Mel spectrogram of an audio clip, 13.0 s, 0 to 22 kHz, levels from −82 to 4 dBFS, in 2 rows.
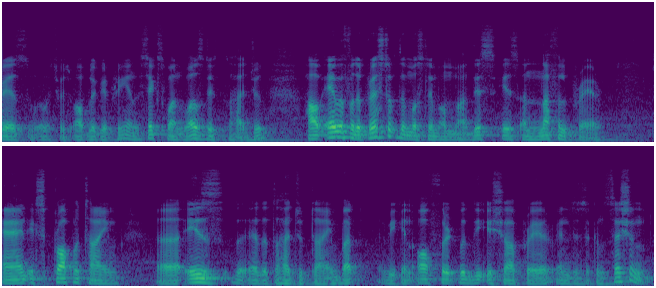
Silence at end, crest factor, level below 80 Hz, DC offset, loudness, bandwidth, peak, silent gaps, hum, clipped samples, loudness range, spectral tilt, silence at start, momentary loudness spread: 0 s; 20 dB; -52 dBFS; under 0.1%; -33 LUFS; 11.5 kHz; -12 dBFS; none; none; under 0.1%; 4 LU; -7 dB/octave; 0 s; 12 LU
